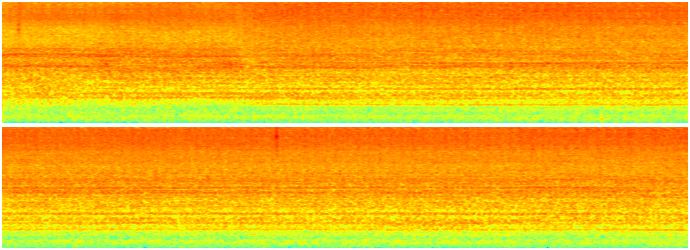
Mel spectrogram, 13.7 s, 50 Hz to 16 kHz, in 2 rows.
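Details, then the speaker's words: 1996 Honda Civic 1.6, after replacing the radiator fan thermo switch, engine warm: steady even rushing whoosh over quiet idle, no rattle or flutter; radiator fan running normally. "radiator is going to need a little coolant we're waiting for the phone to kick [Applause] in"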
